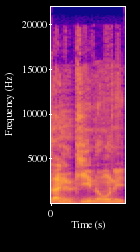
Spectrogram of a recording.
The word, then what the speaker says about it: Anghinoni: So today we are joined by Davide Anghinoni. I don't know if I pronounce it. That's a difficult one. It's Anghinoni, G-H.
